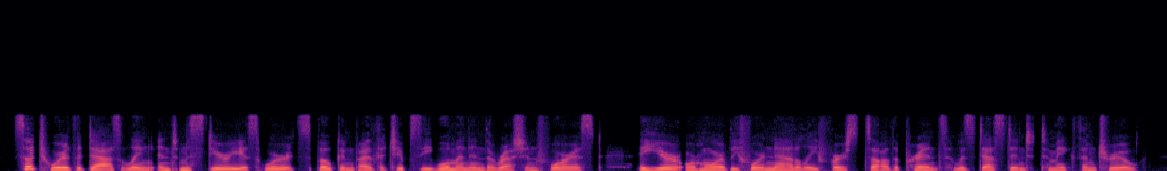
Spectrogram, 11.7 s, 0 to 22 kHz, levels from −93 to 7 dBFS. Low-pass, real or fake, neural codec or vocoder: 7.2 kHz; fake; codec, 16 kHz, 0.8 kbps, ZipCodec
